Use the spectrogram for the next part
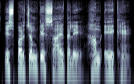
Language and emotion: Urdu, neutral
